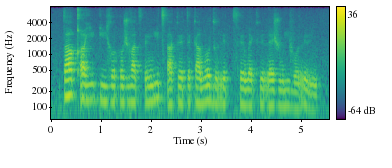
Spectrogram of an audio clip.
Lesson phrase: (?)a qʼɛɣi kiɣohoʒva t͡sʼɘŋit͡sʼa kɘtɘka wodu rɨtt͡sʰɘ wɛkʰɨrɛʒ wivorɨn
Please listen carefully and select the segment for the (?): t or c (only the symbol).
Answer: t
